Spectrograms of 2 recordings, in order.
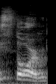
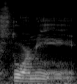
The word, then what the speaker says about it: Stormé: um and it's also it could also be storm because I heard her pronounce her name storm delivery um but then when somebody else was like stormy she was like yeah yeah whatever um sorry remember that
